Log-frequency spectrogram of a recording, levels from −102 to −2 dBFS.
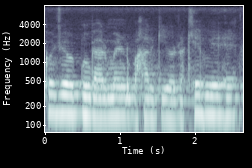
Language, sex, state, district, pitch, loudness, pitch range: Hindi, male, Bihar, Jamui, 135 Hz, -15 LUFS, 130-145 Hz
